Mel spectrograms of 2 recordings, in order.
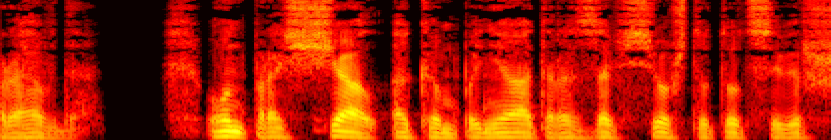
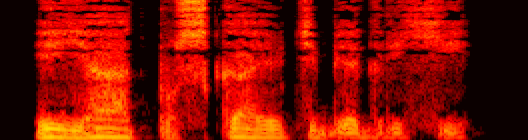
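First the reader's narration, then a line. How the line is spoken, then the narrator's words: Heartfelt priest's whisper. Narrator (Russian): Священник от всего сердца прошептал в мертвенно-белое ухо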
